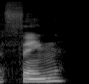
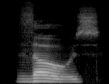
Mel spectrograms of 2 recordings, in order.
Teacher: Afterwards, you blow air out of your mouth. Th is pronounced as voiceless, and th is pronounced voiced.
